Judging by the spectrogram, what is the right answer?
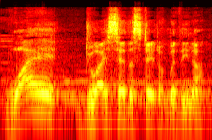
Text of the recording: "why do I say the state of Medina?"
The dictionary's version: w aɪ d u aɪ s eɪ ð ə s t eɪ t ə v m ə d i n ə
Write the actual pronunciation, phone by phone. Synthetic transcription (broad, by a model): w aɪ d u aɪ s eɪ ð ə s t eɪ t ə v m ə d i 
